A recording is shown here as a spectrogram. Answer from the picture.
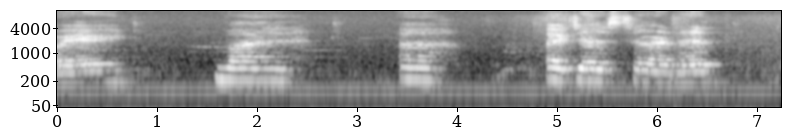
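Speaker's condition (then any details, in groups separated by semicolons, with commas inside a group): ALS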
